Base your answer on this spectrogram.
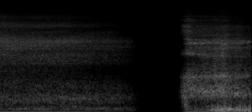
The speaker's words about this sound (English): Breathing all the way out. We're going to breathe in through the nose now and out through the mouth.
